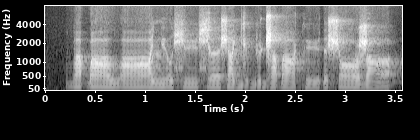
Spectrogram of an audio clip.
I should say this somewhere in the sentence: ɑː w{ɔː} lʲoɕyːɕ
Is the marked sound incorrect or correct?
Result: incorrect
